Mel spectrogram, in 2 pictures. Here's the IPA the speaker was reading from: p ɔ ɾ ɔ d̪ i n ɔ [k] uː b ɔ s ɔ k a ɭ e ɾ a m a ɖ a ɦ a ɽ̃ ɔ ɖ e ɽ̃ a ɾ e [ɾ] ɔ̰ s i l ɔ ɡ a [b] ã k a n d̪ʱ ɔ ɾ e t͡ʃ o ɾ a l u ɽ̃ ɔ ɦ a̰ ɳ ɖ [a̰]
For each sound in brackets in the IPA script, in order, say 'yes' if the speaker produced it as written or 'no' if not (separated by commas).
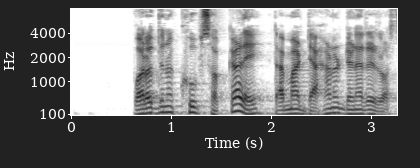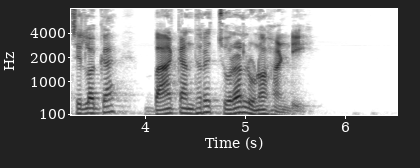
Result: no, yes, yes, no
